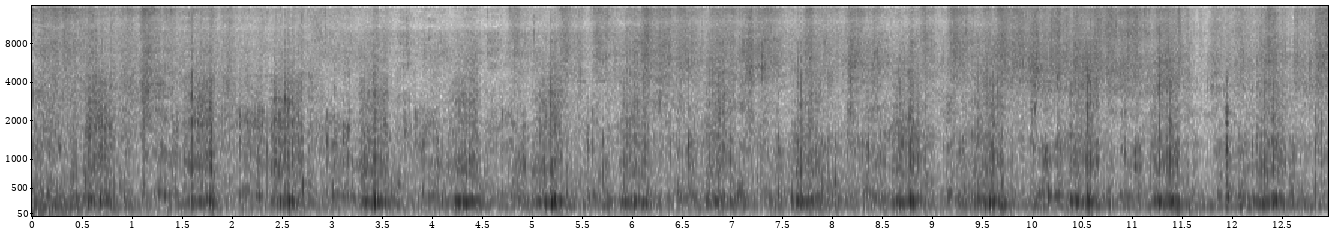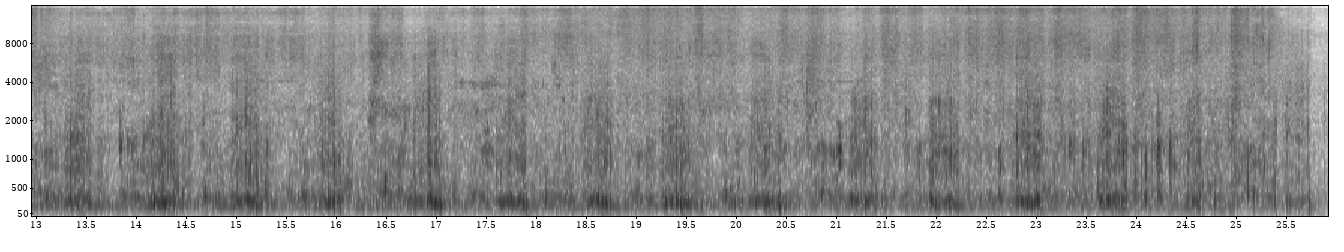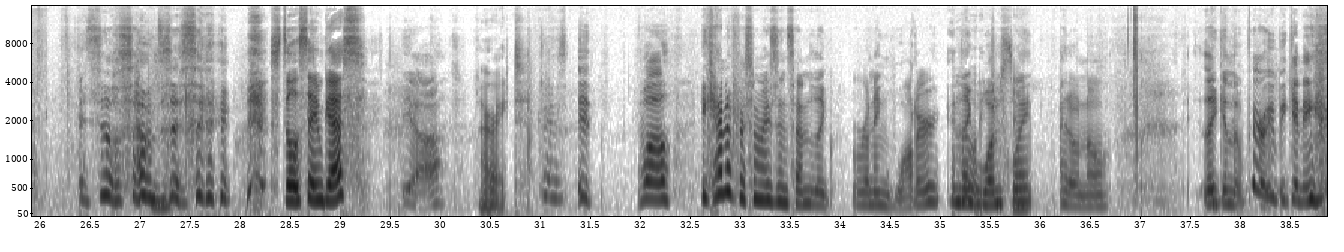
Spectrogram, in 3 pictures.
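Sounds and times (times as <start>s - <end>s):
horse eating hay: 0.0s - 26.1s
speech: 26.9s - 29.2s, 32.0s - 37.0s, 37.6s - 38.8s.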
